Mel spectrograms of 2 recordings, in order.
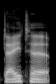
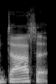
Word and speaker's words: data: it appears there is no consensus on the pronunciation of data or data because I insist that it is data and you um I say data do I yeah and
